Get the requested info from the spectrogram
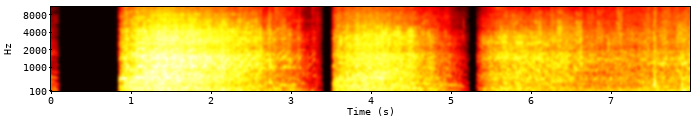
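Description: Sitcom studio-audience laugh track from Disney Channel and Nickelodeon shows: three separate laughter clips cut back to back, each starting abruptly after a short stretch of dead silence, the last one quieter.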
